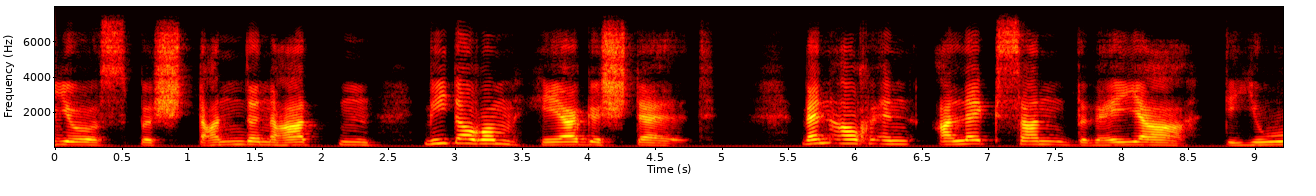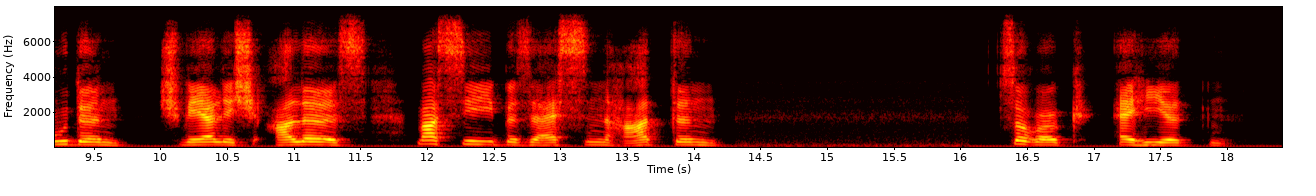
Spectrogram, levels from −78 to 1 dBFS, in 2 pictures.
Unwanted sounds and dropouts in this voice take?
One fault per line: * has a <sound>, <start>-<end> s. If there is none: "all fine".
all fine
